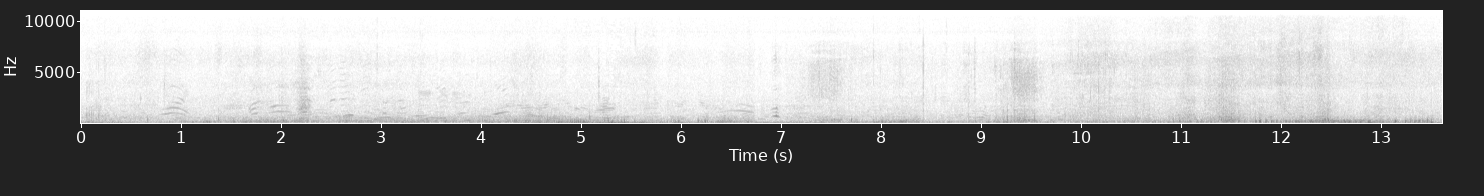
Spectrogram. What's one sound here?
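A snowboard scrapes and hisses over packed snow.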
